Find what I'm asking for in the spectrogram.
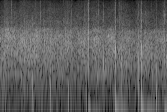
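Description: An audience at a San Francisco Board of Supervisors meeting claps for about two and a half seconds. The applause is dense and steady, with sharp individual claps standing out near the microphone.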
